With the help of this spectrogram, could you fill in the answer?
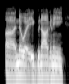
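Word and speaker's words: Noah Igbinoghene: 19 and then no corners went until a Noah ignominy I just love saying that name now that I know how to pronounce it went to the Dolphins and the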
